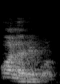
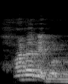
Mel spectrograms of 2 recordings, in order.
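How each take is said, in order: First: The word begins directly with a vowel sound. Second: The word begins with a clear h sound. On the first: The speaker calls it right. "কনসোনেন্টের উচ্চারণ অনিচ্চারিত থেকে যাচ্ছে" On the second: The speaker calls it wrong. "না"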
